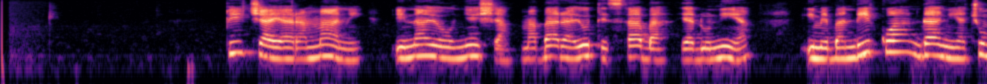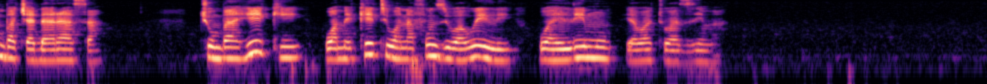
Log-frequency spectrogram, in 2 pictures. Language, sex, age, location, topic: Swahili, female, 18-24, Dar es Salaam, education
